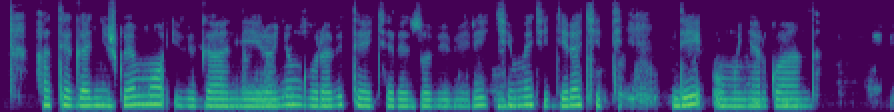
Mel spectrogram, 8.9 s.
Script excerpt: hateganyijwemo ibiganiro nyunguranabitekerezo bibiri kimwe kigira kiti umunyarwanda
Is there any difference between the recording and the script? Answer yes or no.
yes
